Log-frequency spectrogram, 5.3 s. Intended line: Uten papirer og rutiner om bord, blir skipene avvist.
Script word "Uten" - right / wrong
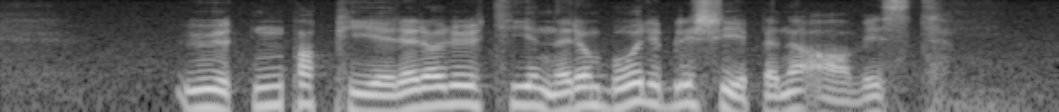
right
